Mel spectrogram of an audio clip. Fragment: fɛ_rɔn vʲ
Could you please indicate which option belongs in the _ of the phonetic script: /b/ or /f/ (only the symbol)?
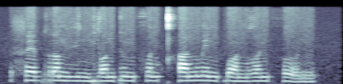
b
